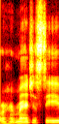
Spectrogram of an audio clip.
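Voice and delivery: ordinary talk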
